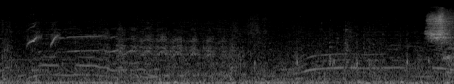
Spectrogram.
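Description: A horse in the video game Red Dead Redemption 2 whinnies with a long, wavering neigh amid faint clip-clopping hooves, followed by a short burst of hiss at the end.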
